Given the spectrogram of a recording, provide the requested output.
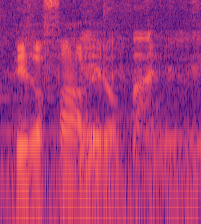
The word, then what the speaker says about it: Pyrofani: How do you pronounce it? Pyrofani. Pyrofani.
